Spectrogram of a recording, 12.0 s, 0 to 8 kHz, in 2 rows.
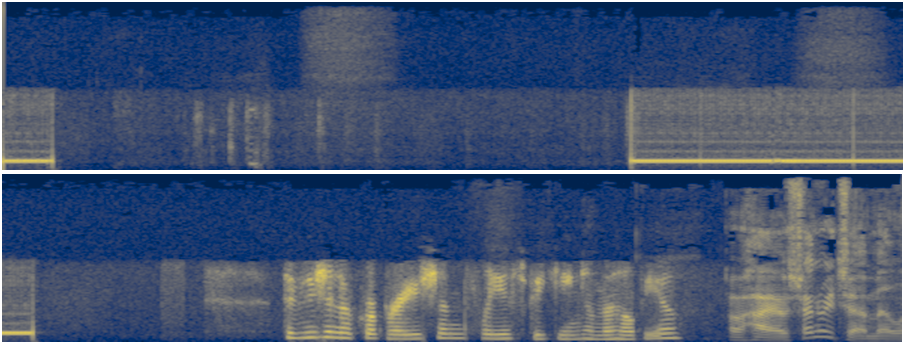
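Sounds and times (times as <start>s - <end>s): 
telephone dial tone while placing a call: 0.0s - 0.4s, 4.2s - 6.2s
speech: 7.9s - 12.0s.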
